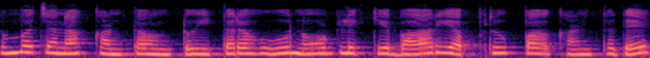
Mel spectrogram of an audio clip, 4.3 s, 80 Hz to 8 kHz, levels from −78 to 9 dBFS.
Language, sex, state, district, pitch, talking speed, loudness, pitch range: Kannada, female, Karnataka, Dakshina Kannada, 250 Hz, 150 wpm, -15 LUFS, 230-265 Hz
